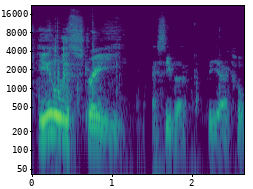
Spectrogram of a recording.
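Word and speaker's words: Eilistraee: Oh, it's Illustrae. I see the actual pronunciation. Illustrae. Illustrae. Well, that's a mouthful. Illustrae. Because Trey is the accent.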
